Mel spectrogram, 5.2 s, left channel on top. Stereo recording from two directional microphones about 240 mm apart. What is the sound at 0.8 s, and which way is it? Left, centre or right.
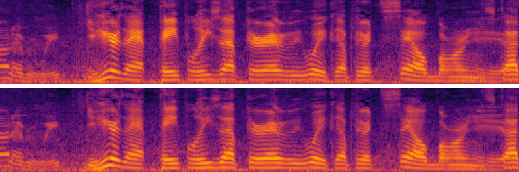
Speech, right.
